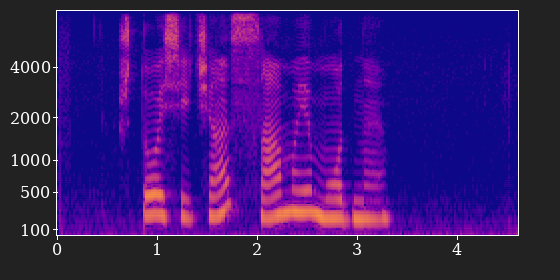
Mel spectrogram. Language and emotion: Russian, neutral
